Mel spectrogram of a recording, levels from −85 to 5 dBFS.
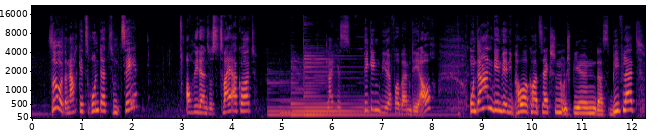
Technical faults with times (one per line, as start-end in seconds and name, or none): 9.60-12.26 de-emphasis applied wrongly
